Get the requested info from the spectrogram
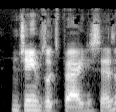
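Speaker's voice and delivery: ordinary delivery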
